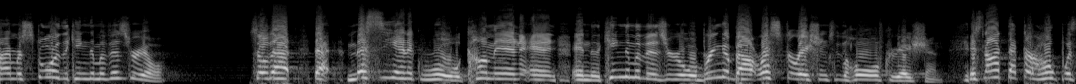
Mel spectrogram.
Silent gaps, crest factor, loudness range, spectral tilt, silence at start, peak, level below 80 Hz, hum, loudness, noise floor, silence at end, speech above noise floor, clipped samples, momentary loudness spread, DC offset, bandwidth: none; 12 dB; 2 LU; -4 dB/octave; 0 s; -10 dBFS; -54 dBFS; none; -20 LUFS; -65 dBFS; 0 s; 44 dB; under 0.1%; 6 LU; under 0.1%; 17 kHz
